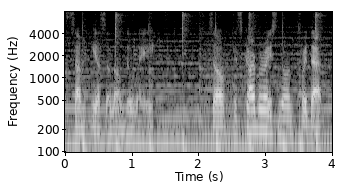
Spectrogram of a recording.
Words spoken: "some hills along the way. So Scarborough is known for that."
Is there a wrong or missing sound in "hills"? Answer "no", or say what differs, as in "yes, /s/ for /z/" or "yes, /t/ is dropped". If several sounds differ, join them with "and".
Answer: yes, /s/ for /z/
